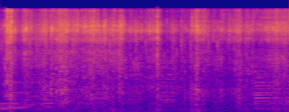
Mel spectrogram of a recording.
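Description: Glossy plastic gift wrapping crinkling steadily as the package is handled.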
